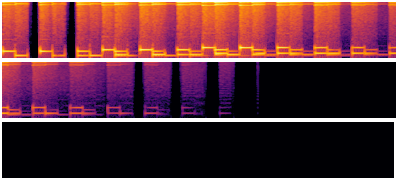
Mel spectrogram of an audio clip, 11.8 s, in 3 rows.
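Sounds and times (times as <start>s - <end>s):
overlay tone: 0.0s - 4.4s.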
